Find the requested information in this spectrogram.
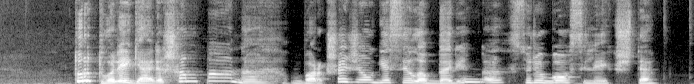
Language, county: Lithuanian, Vilnius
